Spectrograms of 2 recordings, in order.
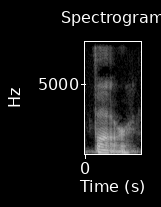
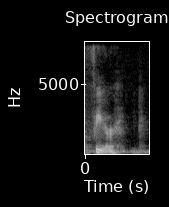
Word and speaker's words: fear: Far, not fear.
